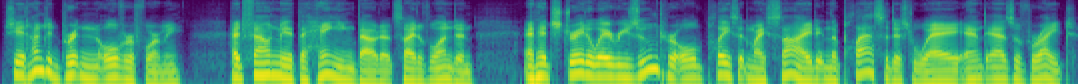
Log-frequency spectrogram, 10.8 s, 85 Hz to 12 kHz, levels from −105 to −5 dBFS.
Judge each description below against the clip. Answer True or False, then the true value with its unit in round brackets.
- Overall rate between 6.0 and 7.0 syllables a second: False (5.0 syllables/s)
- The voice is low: True (120 Hz)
